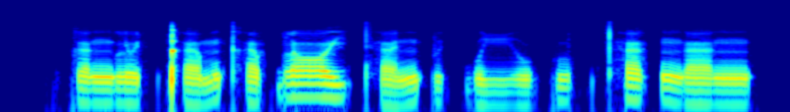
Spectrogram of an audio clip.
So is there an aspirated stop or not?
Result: yes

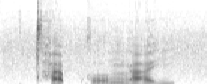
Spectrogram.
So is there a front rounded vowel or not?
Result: no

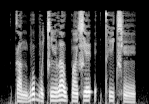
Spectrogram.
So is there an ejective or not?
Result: no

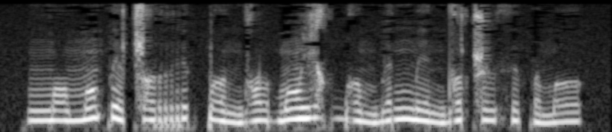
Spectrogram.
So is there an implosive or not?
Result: yes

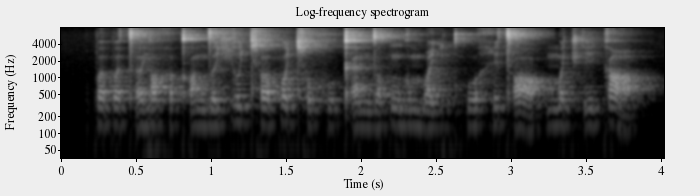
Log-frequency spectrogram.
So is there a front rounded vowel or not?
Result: no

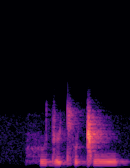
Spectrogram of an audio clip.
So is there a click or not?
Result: yes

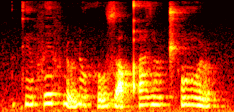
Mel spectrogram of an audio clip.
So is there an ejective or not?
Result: yes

